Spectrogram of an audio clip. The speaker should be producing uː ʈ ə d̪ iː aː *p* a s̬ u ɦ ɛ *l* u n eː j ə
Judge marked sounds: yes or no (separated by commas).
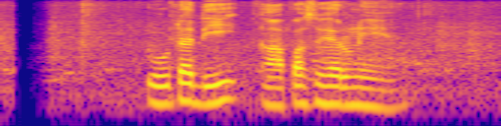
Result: yes, no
